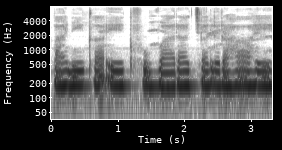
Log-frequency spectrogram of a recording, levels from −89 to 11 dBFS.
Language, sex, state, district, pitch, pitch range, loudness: Hindi, female, Madhya Pradesh, Bhopal, 180 Hz, 175-180 Hz, -11 LUFS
